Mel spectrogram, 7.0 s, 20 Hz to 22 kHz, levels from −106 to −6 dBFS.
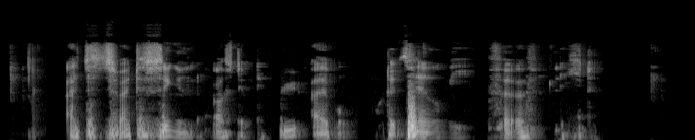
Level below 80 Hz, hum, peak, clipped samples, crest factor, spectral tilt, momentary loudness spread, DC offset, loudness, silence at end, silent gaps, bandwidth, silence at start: -70 dBFS; none; -20 dBFS; under 0.1%; 28 dB; -4.5 dB/octave; 23 LU; under 0.1%; -43 LUFS; 1.05 s; 0.45-0.65 s, 2.71-2.79 s, 3.57-3.72 s, 4.75-4.87 s; 9.2 kHz; 0.25 s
